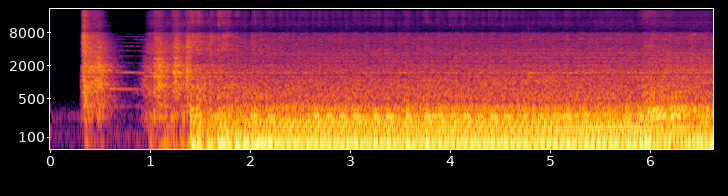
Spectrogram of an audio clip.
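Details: Harley-Davidson XR1200 V-twin, hot restart after throttle was lubricated for suspected sticking: catches fast and holds a steady beat over 2,000 rpm at 98 idle steps, not dropping until throttle blipped; suspected bad throttle position sensor.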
